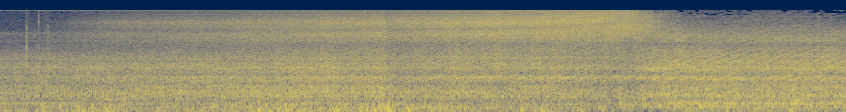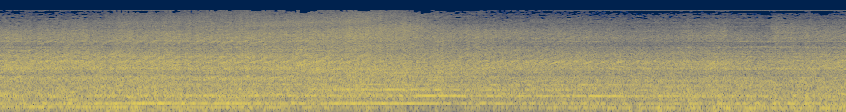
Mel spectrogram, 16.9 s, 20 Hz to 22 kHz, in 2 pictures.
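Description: Thameslink Class 700 electric multiple unit passing close by. It grows louder as it approaches, with a high hiss that cuts off about six and a half seconds in, then the steady rush of the carriages running over the rails with a low hum beneath.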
